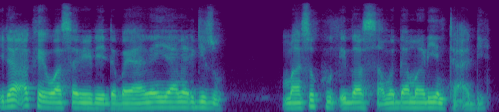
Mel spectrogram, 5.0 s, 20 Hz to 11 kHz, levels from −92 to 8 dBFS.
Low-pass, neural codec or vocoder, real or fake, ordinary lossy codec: 9.9 kHz; autoencoder, 48 kHz, 32 numbers a frame, DAC-VAE, trained on Japanese speech; fake; Opus, 64 kbps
